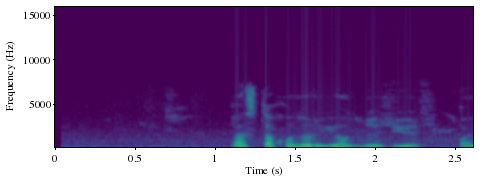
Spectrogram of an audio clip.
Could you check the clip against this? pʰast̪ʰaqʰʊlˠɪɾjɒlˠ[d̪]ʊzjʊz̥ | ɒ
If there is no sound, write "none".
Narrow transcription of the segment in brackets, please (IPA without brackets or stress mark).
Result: d̪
